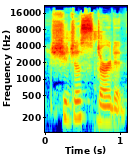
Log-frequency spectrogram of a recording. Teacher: the t has dropped this is really common with the st cluster at the end when the next word begins with a consonant we tend to drop the t just started so the two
